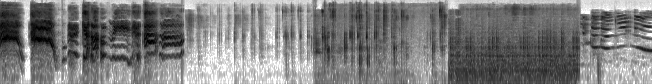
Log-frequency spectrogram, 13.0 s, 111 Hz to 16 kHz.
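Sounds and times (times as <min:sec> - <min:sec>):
animal chewing crunchy food: 0:03.7 - 0:09.0.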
